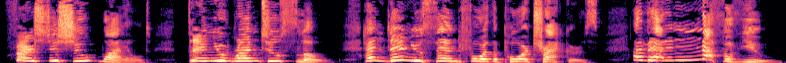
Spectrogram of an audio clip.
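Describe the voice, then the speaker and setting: Small whiny orc tracker, snarling and sulky, played by a woman, high and slow. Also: sing-song, full character voice. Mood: snarling, complaining. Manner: snarling, whining.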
